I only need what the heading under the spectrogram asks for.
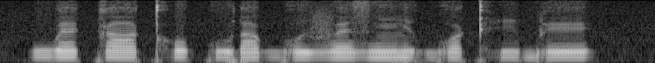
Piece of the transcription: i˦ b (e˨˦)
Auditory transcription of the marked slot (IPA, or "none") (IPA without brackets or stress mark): e˦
